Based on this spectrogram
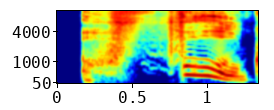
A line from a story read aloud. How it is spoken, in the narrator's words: cried the boy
